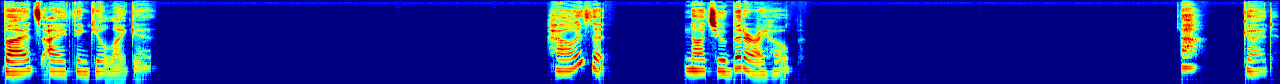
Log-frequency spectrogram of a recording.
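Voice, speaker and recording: A woman playing a young, sweetly possessive yandere alchemist girlfriend in an ASMR roleplay, coaxing softly and sometimes slipping toward a whisper. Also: on the high side, measured pace, gravelly, dry recording, studio quality. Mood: proud, playful. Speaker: voice actor. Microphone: close microphone, dry.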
